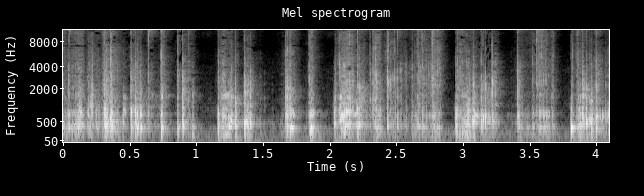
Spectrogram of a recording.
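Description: A comb is scraped quickly back and forth across the surface of a solid, dark, rough stone. It makes a rapid series of short, dry, raspy scraping strokes with a gritty mid-range texture and a bright edge. Each stroke stops abruptly with no ring, and brief gaps separate the strokes.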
